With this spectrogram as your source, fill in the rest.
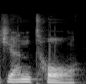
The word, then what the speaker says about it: gentle: Làm như ví dụ cái chữ gentle, hai cái âm này phát âm giống nhau, nó là âm j, rất là nhẹ, j, đừng có ch. Nếu các bạn mà phun hơi ra ch là sai.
